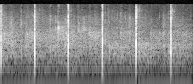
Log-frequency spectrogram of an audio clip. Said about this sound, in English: Let's give him one more hand clap, if you wouldn't mind, together, please.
